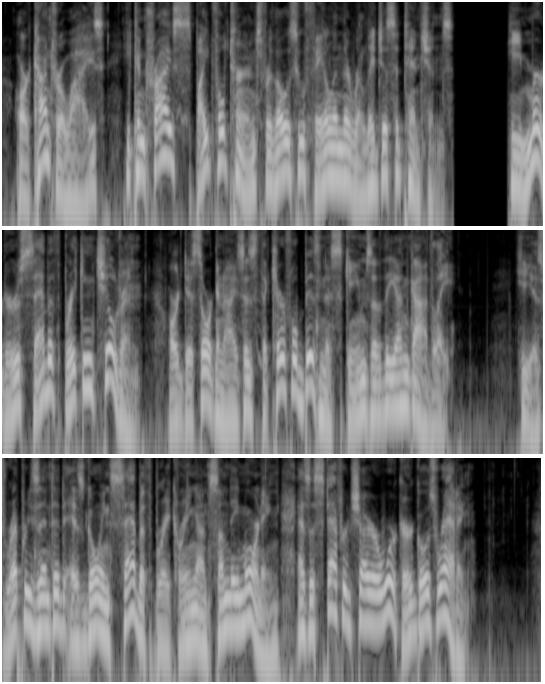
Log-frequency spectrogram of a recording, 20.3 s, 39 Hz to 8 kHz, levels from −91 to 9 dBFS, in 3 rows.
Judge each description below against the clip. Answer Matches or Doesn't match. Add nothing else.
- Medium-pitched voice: Doesn't match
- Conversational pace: Doesn't match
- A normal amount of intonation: Doesn't match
